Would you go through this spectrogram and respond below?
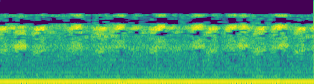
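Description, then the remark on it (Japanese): Frogs croak continuously as background music, a dense chorus of repeated calls over a steady low hum, with no speech. “でも後ろに流れてる BGM はカエルと。”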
